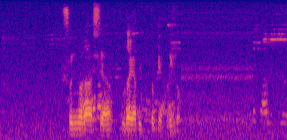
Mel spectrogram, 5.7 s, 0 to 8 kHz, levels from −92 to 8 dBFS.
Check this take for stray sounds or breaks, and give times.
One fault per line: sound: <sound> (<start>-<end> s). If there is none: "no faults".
no faults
